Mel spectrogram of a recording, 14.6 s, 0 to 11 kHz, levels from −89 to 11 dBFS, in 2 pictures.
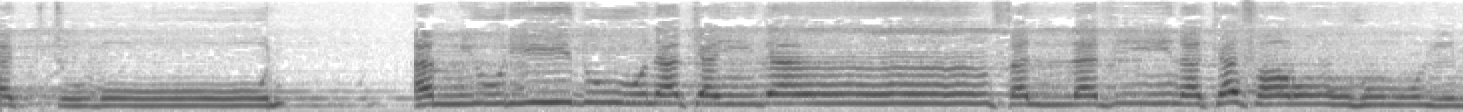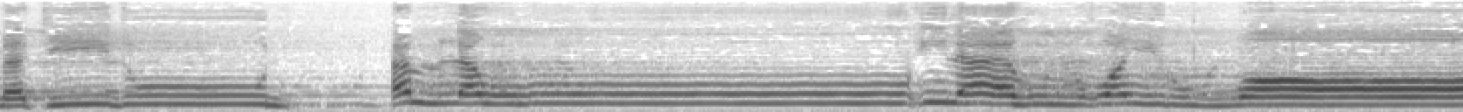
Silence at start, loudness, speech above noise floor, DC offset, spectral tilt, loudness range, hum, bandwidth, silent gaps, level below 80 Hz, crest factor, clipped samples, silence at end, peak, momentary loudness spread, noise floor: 0 s; -26 LUFS; 24 dB; under 0.1%; -4.5 dB/octave; 5 LU; none; 10.5 kHz; none; -64 dBFS; 16 dB; under 0.1%; 0 s; -10 dBFS; 10 LU; -49 dBFS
